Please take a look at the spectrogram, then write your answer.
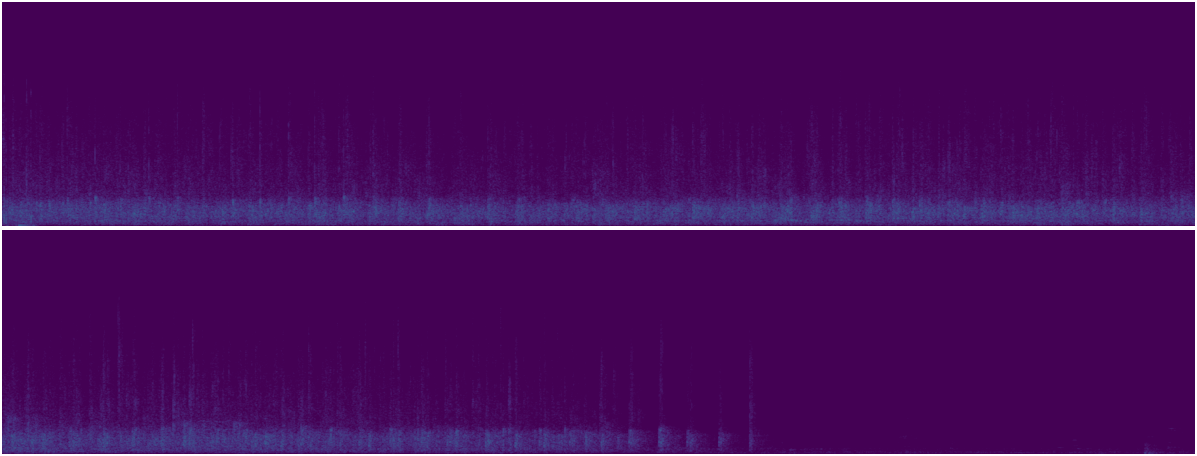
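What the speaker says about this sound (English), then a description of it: "one more round of applause for their incredible service" Audience at a school board meeting gives a long, sustained round of applause that stays full for about eighteen seconds, then tapers off into a few scattered claps and a quiet room.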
